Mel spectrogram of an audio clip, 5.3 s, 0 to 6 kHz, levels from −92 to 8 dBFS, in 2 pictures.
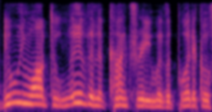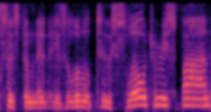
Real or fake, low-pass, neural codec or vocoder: fake; 5.4 kHz; codec, 16 kHz in and 24 kHz out, 0.6 kbps, FireRedTTS-2 codec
